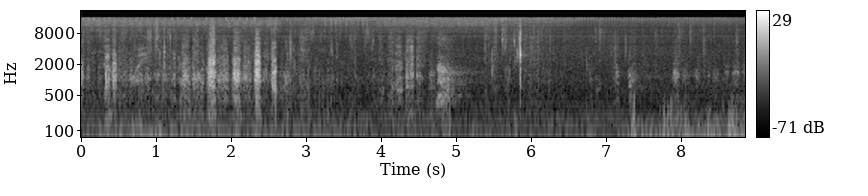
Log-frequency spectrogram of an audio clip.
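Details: German Shepherd greeting its owners as they return home from a two-week vacation; quick excited panting and short whining bursts, with people's voices and household rustling throughout.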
